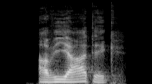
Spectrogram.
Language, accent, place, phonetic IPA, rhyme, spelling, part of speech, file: German, Germany, Berlin, [aˈvi̯aːtɪk], -aːtɪk, Aviatik, noun, De-Aviatik.ogg
- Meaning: aviation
